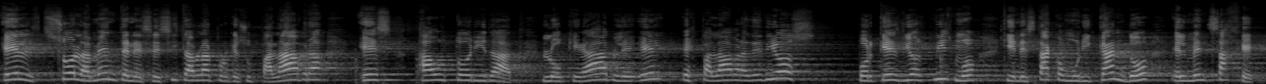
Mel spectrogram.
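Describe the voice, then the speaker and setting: A man's voice: extremely high pitch, takes it slowly, pushed and bright. A male priest giving a Sunday homily in a conversational way, asking rhetorical questions and adding "no?" after many phrases, in a church. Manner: conversational preaching, frequent rhetorical questions and tag "¿no?". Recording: echoey church with long reverb.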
